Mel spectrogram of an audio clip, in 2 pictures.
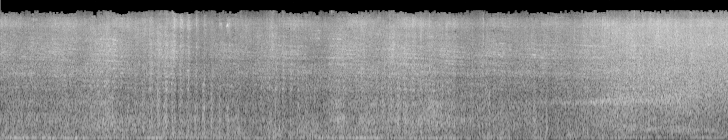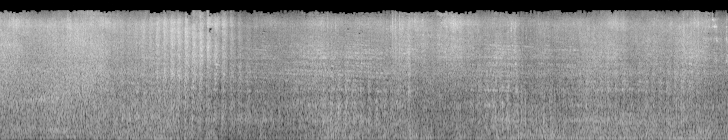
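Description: Mixed freight cars (hoppers and tank cars) of a long freight train rolling past close by: steady rumble of steel wheels on rail with a repeating clickety-clack as the trucks cross rail joints.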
